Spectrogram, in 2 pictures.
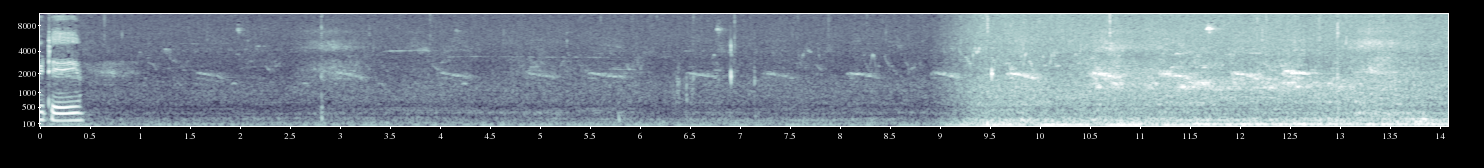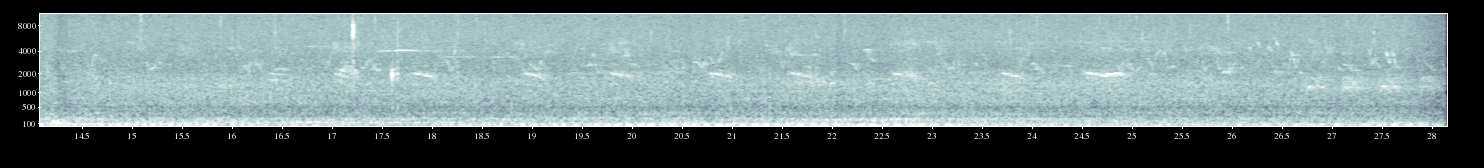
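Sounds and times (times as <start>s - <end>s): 
speech: 0.0s - 0.6s
red-eyed vireo singing short repeated phrases: 0.0s - 28.1s
constant low rumble: 9.0s - 28.1s.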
